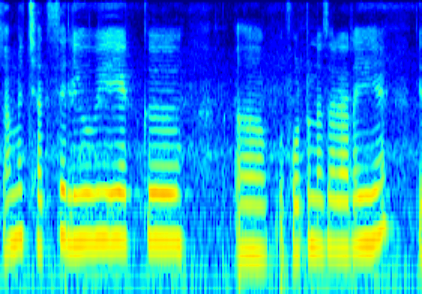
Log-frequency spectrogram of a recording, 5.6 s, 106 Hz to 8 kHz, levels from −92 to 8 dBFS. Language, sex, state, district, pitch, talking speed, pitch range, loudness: Hindi, female, Uttar Pradesh, Etah, 225 Hz, 160 wpm, 210-235 Hz, -29 LUFS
